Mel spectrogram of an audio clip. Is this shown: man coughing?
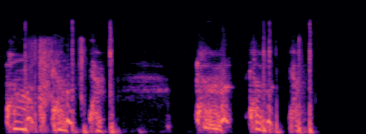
yes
